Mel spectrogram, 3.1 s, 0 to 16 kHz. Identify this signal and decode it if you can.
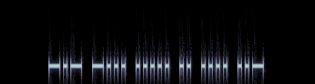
Morse code, heard as a keyed tone, about 31 wpm, 700 Hz. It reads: KB5IHU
